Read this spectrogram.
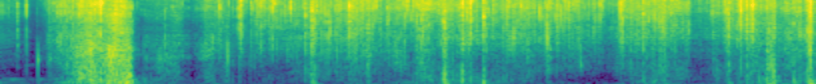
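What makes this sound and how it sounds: A sheet of crumpled aluminium foil, wrapped around the top of a microphone and held in hand, is squeezed and crinkled with the fingertips. A loud, full crunch swells and cuts off in the first half-second. It is followed by a steady stream of sharp, bright crackles and crinkles over a close, bassy rustle.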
